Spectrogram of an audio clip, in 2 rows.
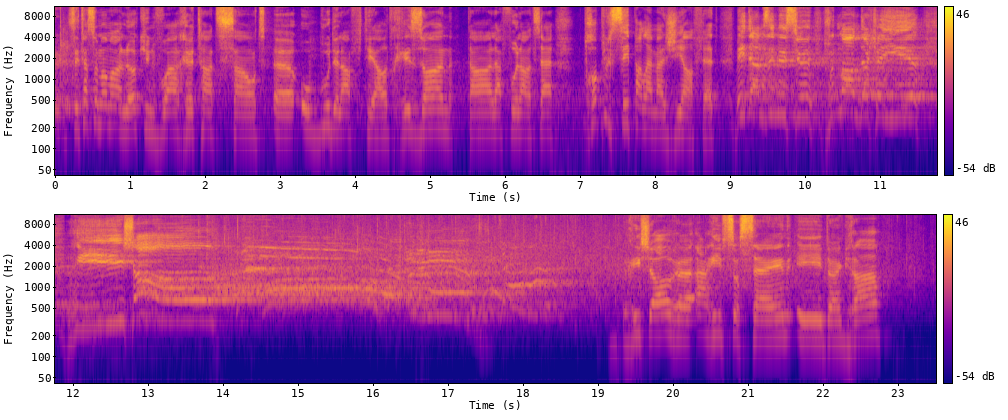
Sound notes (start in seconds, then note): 13.7 the audience cheers for Riz'shar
